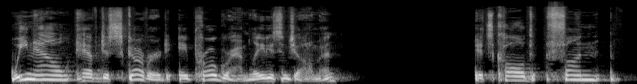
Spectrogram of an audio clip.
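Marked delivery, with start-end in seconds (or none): 4.7-6.1 high voice, laughing through the words. A presenter introducing videos to an audience breaks up, laughing while talking. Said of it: "I'm laughing".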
